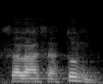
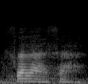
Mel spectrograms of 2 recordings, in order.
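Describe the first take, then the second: First: The word ends with a final nasal '-tun'. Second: The word ends on a plain '-a' vowel. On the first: "because there is no mudaf ilayhi, so we bring tanween" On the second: "But in pronunciation we will say salasa"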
